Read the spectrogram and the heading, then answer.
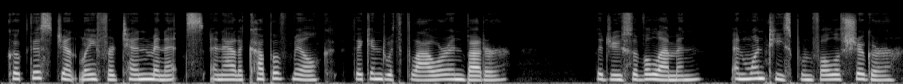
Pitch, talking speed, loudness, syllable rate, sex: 225 Hz, 180 wpm, -15 LUFS, 5.1 syllables/s, female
